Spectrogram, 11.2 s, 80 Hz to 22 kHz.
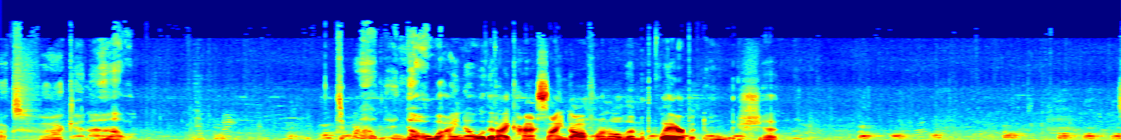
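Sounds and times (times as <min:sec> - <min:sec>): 
steady noise: 0:00.0 - 0:11.2
speech: 0:00.1 - 0:01.4, 0:02.0 - 0:08.0
dogs barking faintly at a place with dogs and wolves: 0:01.9 - 0:04.4, 0:05.7 - 0:11.2.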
